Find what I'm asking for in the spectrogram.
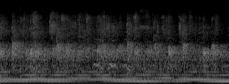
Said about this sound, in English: Can we clap our hands for the worship team, for Jesus?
